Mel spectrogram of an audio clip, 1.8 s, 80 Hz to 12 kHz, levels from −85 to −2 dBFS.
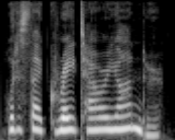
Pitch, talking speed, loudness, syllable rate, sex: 250 Hz, 205 wpm, -18 LUFS, 5.2 syllables/s, female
